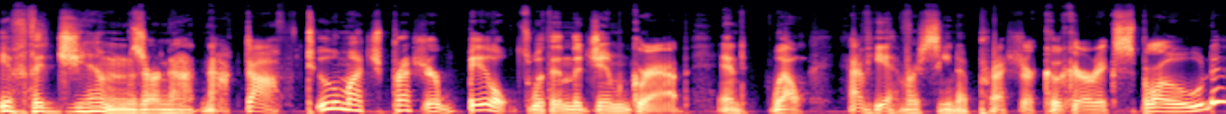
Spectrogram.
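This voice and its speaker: Using a put-on character voice, a man speaks at a fairly slow pace with a medium pitch. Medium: solo performance.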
